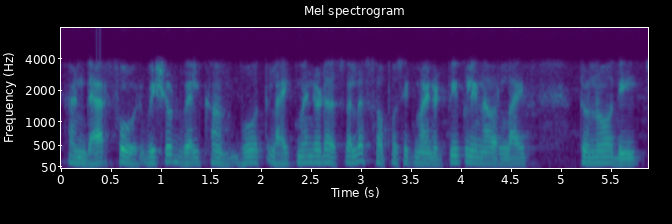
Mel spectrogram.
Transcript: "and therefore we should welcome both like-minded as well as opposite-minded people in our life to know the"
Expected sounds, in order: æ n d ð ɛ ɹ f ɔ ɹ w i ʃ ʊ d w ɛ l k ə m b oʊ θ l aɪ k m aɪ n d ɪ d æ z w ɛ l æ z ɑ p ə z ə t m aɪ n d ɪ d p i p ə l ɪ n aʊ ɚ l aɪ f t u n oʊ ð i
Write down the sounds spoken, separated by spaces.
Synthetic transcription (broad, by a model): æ n d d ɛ ɹ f ɔ ɹ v i ʃ ʊ d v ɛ l k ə m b oʊ t l aɪ k m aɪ n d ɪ d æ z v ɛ l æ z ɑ p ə s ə t m aɪ n d ɪ d p i p ə l ɪ n aʊ ɚ l aɪ f t u n oʊ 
